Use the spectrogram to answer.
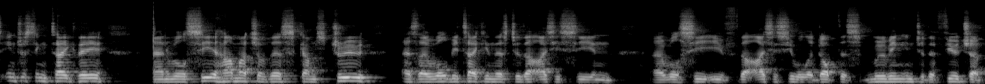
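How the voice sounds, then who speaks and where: A medium-pitched man in his forties, whose first language is Afrikaans and who has a South African accent, hosts his own weekly cricket show. He keeps it relaxed and chatty, with plenty of ums and asides to his viewers.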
